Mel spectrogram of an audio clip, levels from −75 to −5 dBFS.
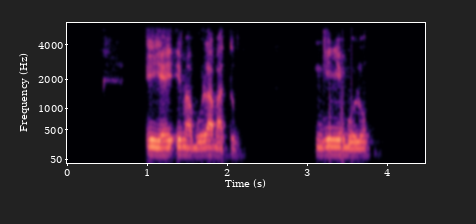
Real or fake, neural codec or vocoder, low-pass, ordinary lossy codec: real; none; 5.4 kHz; Opus, 16 kbps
